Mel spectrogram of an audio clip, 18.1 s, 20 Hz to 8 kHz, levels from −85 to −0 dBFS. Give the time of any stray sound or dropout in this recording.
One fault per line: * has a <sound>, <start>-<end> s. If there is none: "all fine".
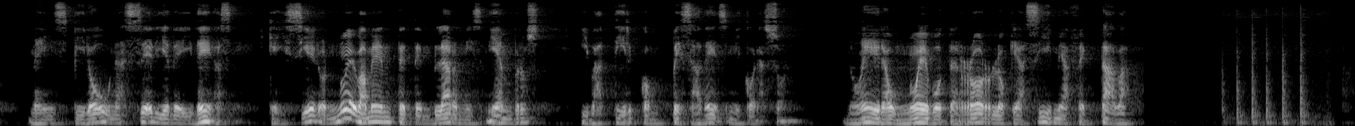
* has a thud, 16.3-17.8 s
